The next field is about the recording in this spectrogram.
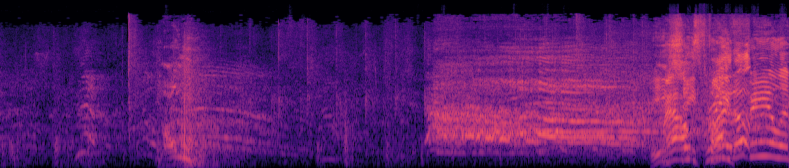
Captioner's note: crowd chatter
